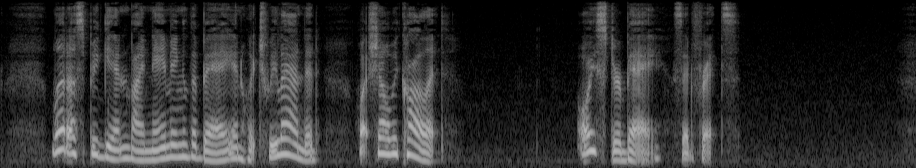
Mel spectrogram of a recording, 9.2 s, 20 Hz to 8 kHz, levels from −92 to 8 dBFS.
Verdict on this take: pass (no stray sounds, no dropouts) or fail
pass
